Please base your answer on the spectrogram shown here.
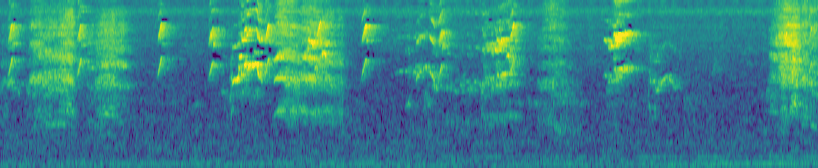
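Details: Harsh, raspy lorikeet squawks from birds left jittery by a peregrine falcon attack earlier that week, overlapping in irregular bursts from a noisy flock, with a low background hum throughout.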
